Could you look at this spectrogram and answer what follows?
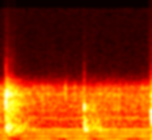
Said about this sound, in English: Would you shut the door?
